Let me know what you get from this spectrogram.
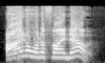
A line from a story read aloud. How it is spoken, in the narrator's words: I shouted at my electric toothbrush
